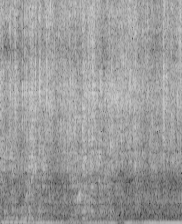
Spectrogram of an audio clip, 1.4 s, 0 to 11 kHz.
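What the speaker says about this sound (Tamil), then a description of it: "அப்படியே தண்ணி நல்லா க்ளீனாக ஒரு 3 டைம் கழுவுணுங்க" Crushed turkey berries are swished and rinsed in water, a continuous close sloshing and splashing that stays fairly loud throughout the short stretch.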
